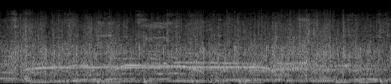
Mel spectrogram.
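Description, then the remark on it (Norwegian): A large crowd cheers and claps steadily outdoors for Per Steinbrück at the Brandenburg Gate (Brandenburger Tor), a dense wash of applause with a few whistles rising above it, loud and sustained throughout without a break. “Stor jubel for Per Steinbrück ved Brandenburger Tor nå i helgen”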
